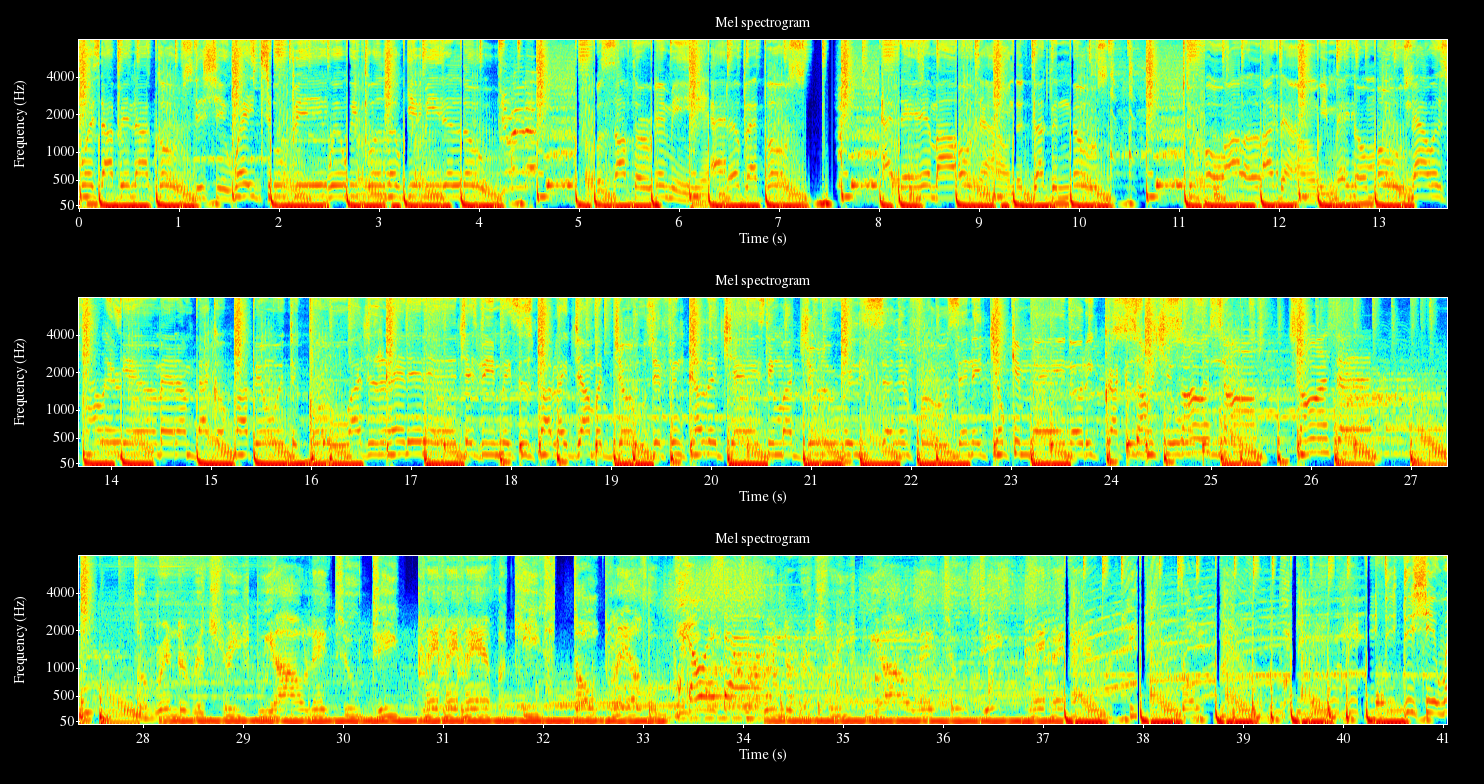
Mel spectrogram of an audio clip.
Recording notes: recorded live from the heart of my university campus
